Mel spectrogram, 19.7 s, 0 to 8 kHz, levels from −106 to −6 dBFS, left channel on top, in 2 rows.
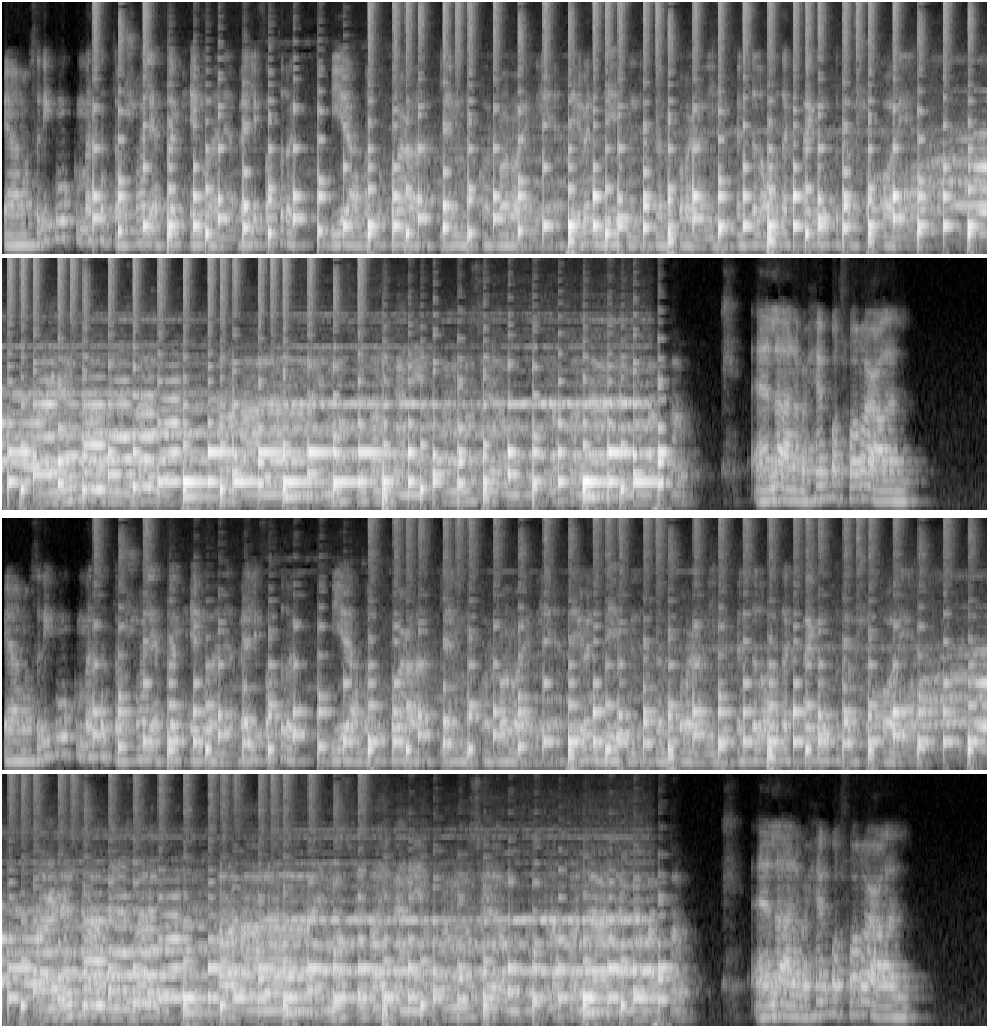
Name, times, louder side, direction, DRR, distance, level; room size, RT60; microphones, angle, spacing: voice 1, 0.0-9.2 17.1-18.9, equal, 80° left, 0.9 m, -31 dB
sound 1, 0.9-16.5, left 5 dB, 60° left, 0.3 m, -18 dB
sound 2, 1.9-2.0 2.8-3.0 3.5-16.4, left 1 dB, 20° left, 0.7 m, -31 dB
voice 2, 10.2-16.7, right 2 dB, 25° right, 1.4 m, -28 dB
5.0 x 2.9 x 2.6 m
head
